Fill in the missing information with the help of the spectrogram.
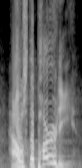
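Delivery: high, drawn-out friendly question; acted text message. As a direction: ask it like a breezy texter, slow and high. Reads out an example text.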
